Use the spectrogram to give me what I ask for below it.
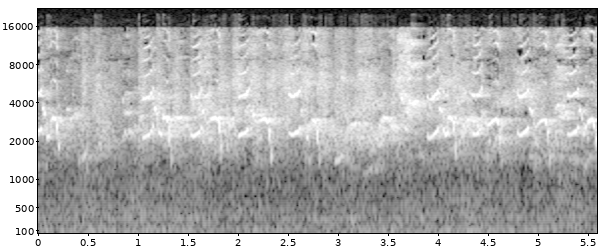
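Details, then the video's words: Several cockatiels calling together to encourage breeding: rapid, overlapping high chirps and bent whistles, about two per second, forming a continuous busy chatter. "تحفيز طيور الكوكتيل على التزاوج"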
